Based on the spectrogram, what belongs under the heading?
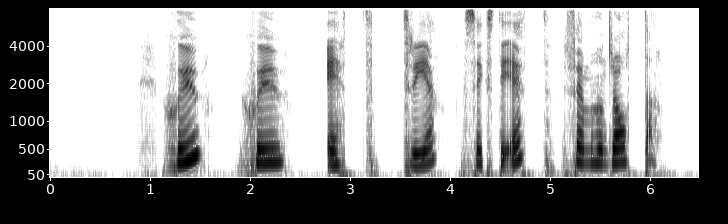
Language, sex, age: Swedish, female, 33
